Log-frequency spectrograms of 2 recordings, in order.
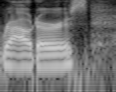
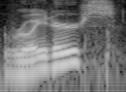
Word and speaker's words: Reuters: a former executive at routers and wymer was the CCO was a public spin guy is that the pronunciation Ro Reuters Reuters not router routers Reuters R anyway wymer was a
